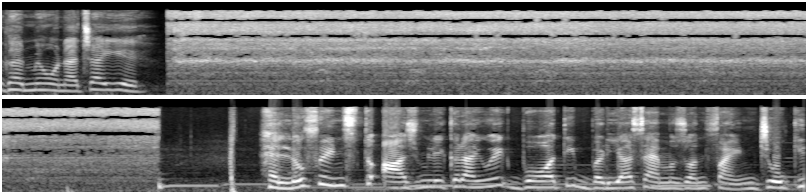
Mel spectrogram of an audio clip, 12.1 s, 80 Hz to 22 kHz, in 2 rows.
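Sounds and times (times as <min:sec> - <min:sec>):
pressure washer spraying water: 0:01.3 - 0:07.2.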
